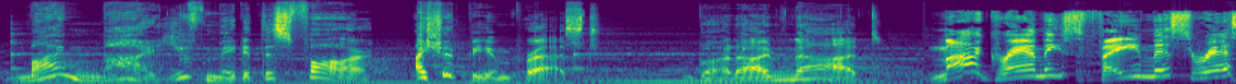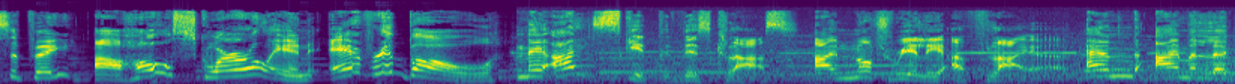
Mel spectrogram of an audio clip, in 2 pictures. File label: Animation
